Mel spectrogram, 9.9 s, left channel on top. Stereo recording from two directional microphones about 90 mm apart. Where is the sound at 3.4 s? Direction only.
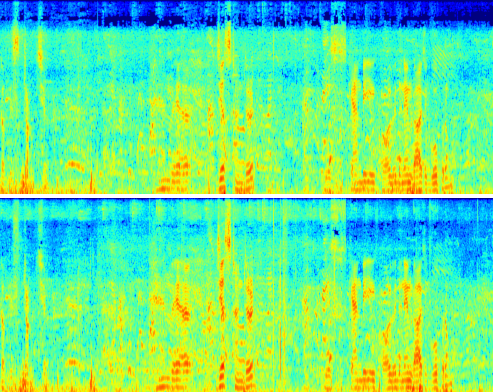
35° right (ahead or behind).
